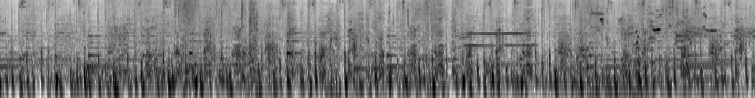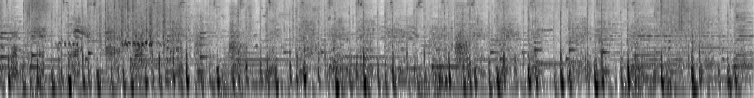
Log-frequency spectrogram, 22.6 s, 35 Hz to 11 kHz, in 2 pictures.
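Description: Clip-clop of a donkey's hooves with an occasional whinny from the animal in the Western game Red Dead Redemption 2, steady and close, set against a busy, continuous in-game background.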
